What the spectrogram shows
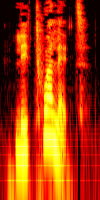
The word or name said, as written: toilettes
